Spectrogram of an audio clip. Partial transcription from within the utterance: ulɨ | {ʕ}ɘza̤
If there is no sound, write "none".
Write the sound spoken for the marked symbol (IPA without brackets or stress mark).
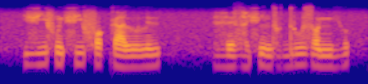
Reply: ɦ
